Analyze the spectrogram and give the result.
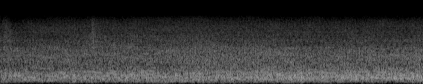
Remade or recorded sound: remade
